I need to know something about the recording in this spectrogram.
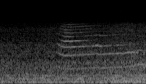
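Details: Adopted cat talking indoors: one thin, high, slightly falling meow, fairly faint, over a low hum of room noise.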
